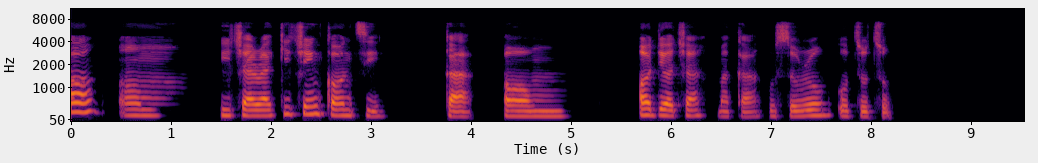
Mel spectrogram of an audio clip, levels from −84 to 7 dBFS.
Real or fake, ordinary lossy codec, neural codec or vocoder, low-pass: real; MP3, 96 kbps; none; 7.2 kHz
